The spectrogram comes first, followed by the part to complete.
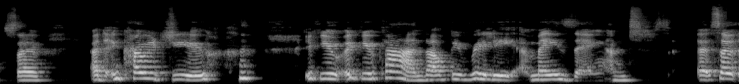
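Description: A woman hosts an interview podcast in a mid-pitched voice. She sounds enthusiastic and encouraging and leans heavily on fillers. Her voice carries in a roomy, echoey space. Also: a bit bright. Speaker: podcast host. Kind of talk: interview conversation.

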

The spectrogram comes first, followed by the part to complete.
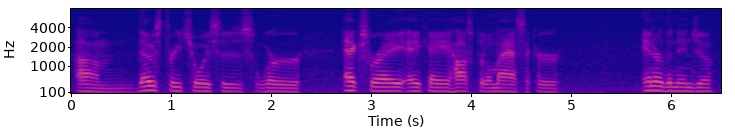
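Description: A man hosting a horror movie podcast, hoarse from bronchitis, talking in a rambling way with many fillers and restarts. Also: mid-range voice, steady tone, slow, a little mellow. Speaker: podcast host. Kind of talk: casual podcast chat.

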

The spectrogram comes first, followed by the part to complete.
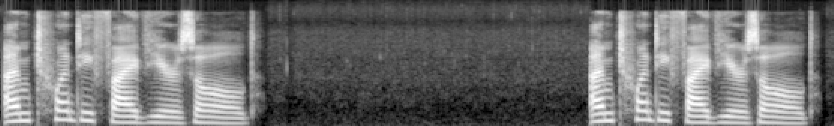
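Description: Woman teacher, smooth low voice, very slow practice reading, dry close sound. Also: dry recording. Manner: slow, deliberate, each sentence said twice. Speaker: English teacher. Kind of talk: reading example sentences for learners.

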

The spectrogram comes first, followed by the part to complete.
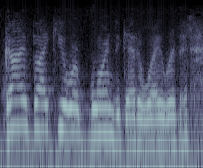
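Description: An actress playing a soft-hearted, wisecracking working-class woman who runs a late-night diner in a radio drama, with blunt colloquial talk. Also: medium pitch, fast talker, lightly acted. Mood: breezy, advising. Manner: streetwise, colloquial, ungrammatical. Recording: dull, noisy vintage radio broadcast.

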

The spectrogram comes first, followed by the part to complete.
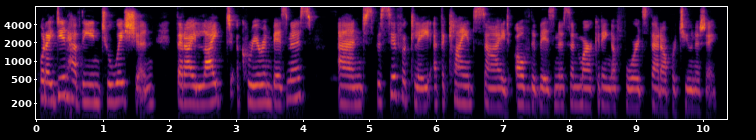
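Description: A middle-aged woman from Ireland, a marketing executive answering interview questions in a measured, articulate way. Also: mid-range voice, fairly even intonation, a bit bright. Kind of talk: podcast interview.

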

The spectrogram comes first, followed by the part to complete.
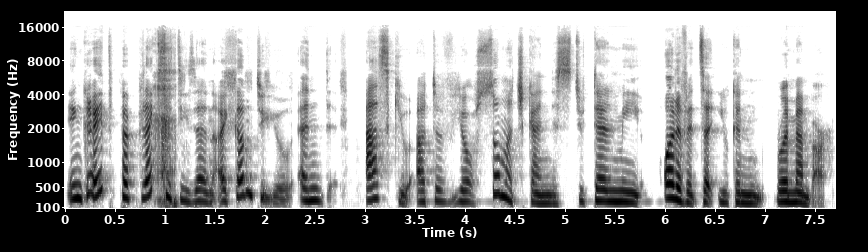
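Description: A woman's voice: mid-range voice, lively intonation, moderate pace. A woman voicing an earnest, effusive old Dutch professor who speaks in broken, formal English. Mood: courtly. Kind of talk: reading a novel aloud in roles.

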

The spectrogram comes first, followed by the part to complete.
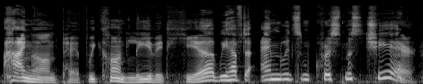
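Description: A man's voice: fairly high pitch, very animated, moderate pace, a bit bright. A man narrating a scripted comic tale in rhyme in a dramatic storytelling manner. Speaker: co-narrator and writer.

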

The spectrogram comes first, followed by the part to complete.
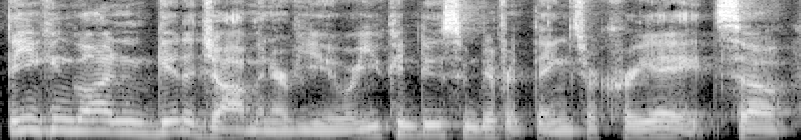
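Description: A man hosting an interview, talking in a halting way with many fillers and restarts, laughing easily. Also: mid-range voice, lively intonation. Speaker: podcast host, interviewer. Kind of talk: casual interview.

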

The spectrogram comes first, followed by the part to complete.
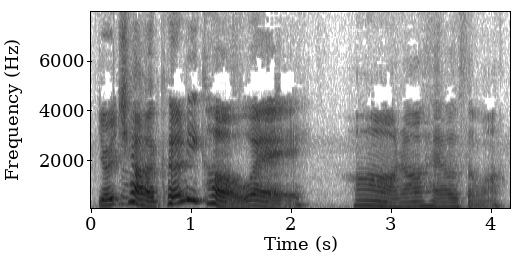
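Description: A woman improvising a bedtime story with a child, animated and prompting with questions. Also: medium pitch, takes it slowly. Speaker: storyteller, podcast host.

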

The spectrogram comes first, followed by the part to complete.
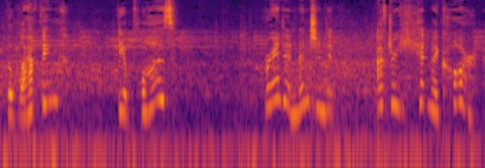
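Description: A woman's voice: on the high side, lively intonation, a little slow, over music, crowd noise, voice pushed up, poor audio. A woman voicing a frantic, panicked husband in a spoken horror story. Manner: urgent, pleading. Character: frantic husband, middle-aged man, panicked.

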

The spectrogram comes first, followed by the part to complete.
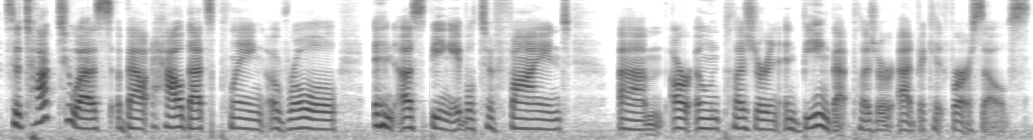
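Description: A woman's voice: low-pitched, measured pace, vocal fry, a bit bright, no echo. A woman podcast host from Florida, earnestly sharing a personal story before posing a question to her guest. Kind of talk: podcast interview.

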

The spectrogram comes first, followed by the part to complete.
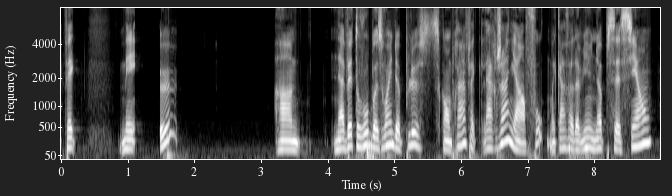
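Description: A woman's voice: deep voice, animated, unhurried, pauses often, darkish tone, no room sound, studio quality. A middle-aged woman with a Quebec French accent, talking casually as an interview guest, thinking aloud in broken phrases. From Quebec, Canada. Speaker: podcast guest, entrepreneur.

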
